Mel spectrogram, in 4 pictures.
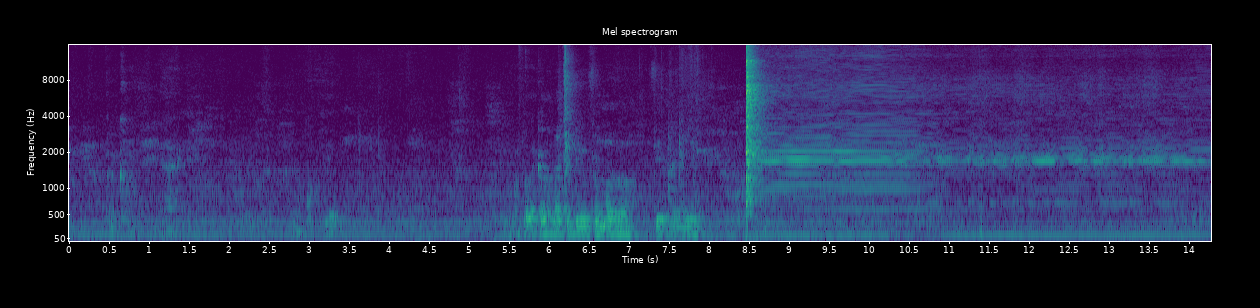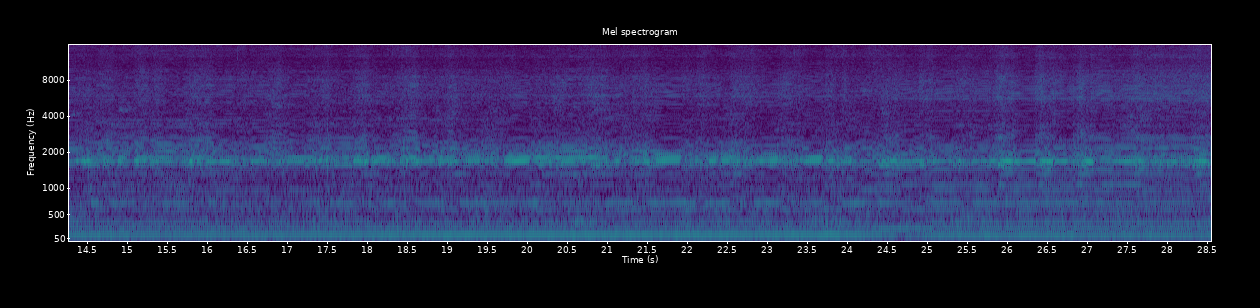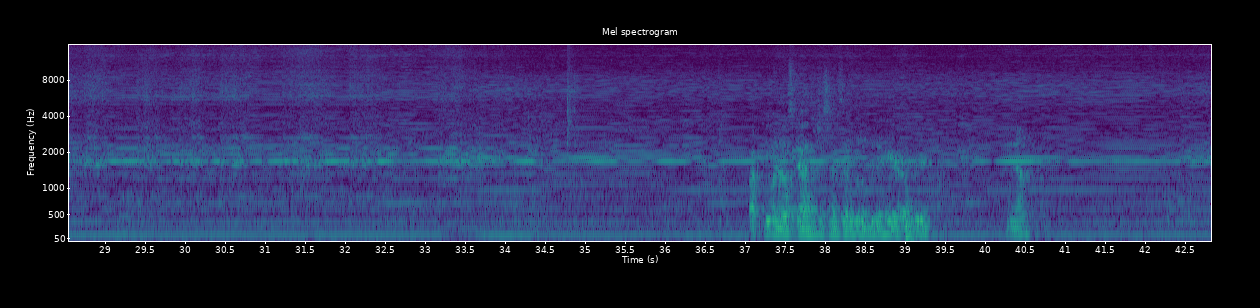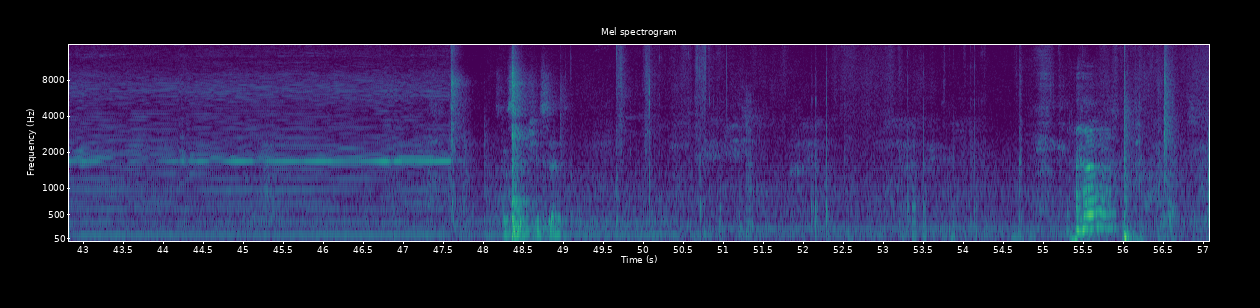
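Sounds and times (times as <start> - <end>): hair clippers buzzing: 5.6 - 57.0
hair clipper switch click: 8.5 - 9.1.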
